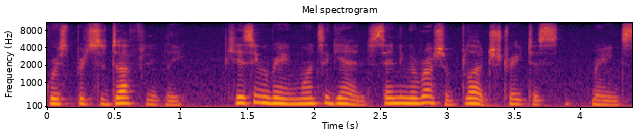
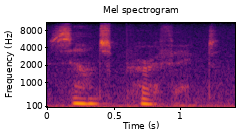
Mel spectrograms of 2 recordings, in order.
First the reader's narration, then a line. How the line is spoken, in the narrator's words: Lark answered softly, smiling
